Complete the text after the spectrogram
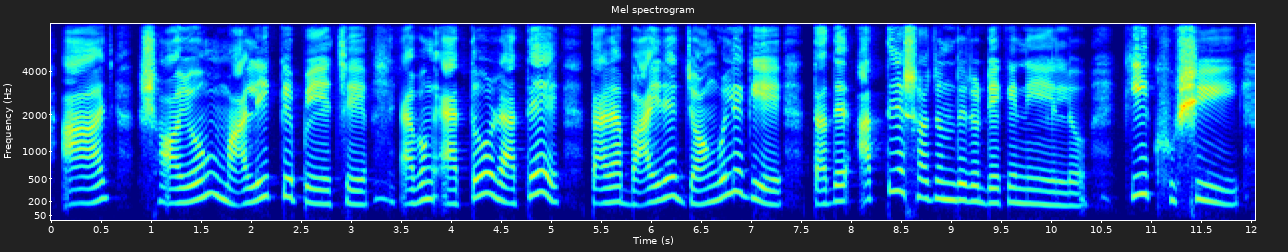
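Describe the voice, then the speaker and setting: A woman reading a short story as scripted narration, expressive and gently wry. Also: on the low side, smooth.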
